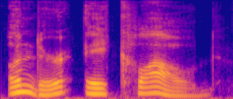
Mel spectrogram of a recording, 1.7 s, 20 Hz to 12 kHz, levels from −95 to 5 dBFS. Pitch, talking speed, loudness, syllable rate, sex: 140 Hz, 105 wpm, -16 LUFS, 2.7 syllables/s, male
